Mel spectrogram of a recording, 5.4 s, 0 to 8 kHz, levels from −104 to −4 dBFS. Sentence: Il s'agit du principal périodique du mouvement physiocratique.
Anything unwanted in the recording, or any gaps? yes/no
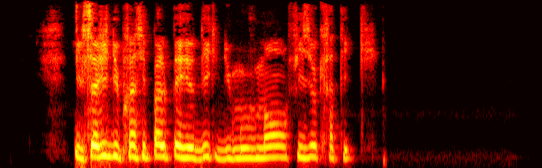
no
